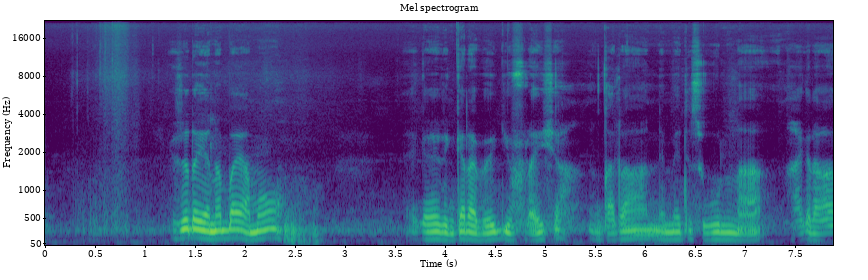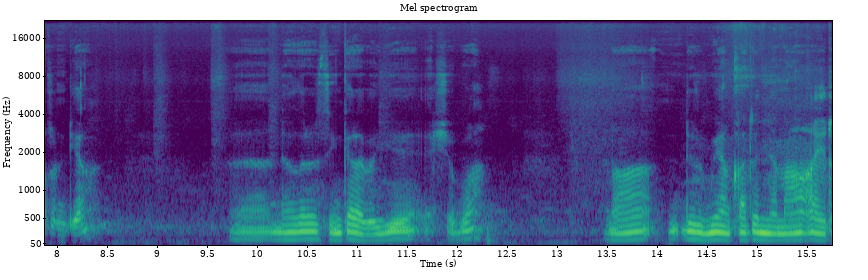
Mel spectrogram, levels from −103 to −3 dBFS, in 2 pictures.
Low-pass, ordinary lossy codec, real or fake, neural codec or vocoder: none; none; real; none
